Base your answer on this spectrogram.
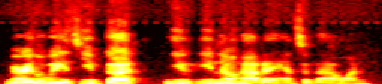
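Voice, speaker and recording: Woman, moderator, bright sharp tone, conversational, questioning. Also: fairly low pitch, normal speed. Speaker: panel moderator.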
